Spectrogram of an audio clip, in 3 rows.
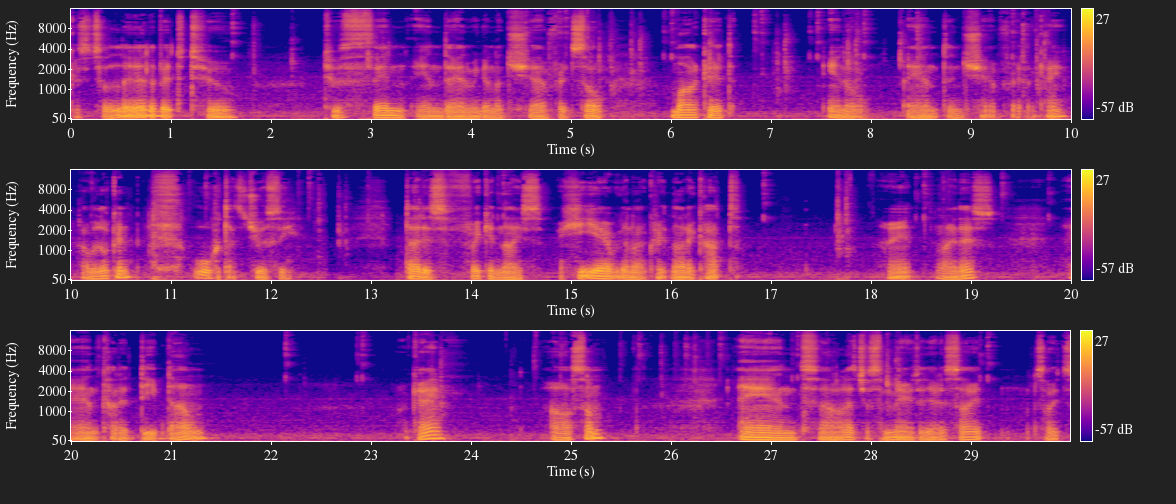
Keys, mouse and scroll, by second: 2.5 ctrl+b, 4.2 shift+click, 4.6 shift+right click, 5.0 ctrl+z, 5.3 q, 5.5 ctrl+z, 5.6 click, 6.1 ctrl+b, 6.5 right click, 6.9 q, 7.1 click, 7.6 click, 8.0 ctrl+b, 9.1 shift+click, 9.1 q, 9.3 Tab, 10.9 shift+middle click, 11.4 shift+middle click, 11.9 shift+middle click, 12.5-12.9 middle drag, 12.9 KP_5, 13.2 shift+middle click, 13.9 click, 14.7-16.6 drag, 17.4 b, 18.2 click, 18.5-18.9 middle drag, 19.5-21.9 drag, 22.1 middle click, 22.5 click, 24.1 scroll down 1, 24.3-24.6 middle drag, 24.7 KP_5, 25.1 middle drag, 25.7 shift+middle click, 26.1 shift+middle click, 26.8 click, 27.4-27.8 shift+middle drag, 28.8 alt+x, 28.8 click, 29.8 middle click.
